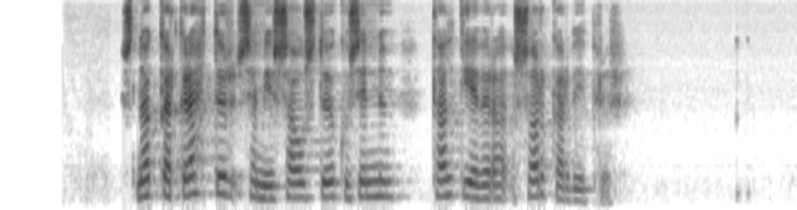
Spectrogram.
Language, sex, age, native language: Icelandic, female, 50-59, Icelandic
